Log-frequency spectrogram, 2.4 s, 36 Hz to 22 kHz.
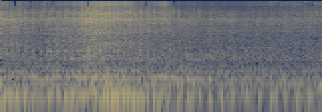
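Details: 125 cc motorcycle test ride after repairing a failed third gear and melted pilot bearing: steady low thump with a brief rev blip, sounding normal.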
